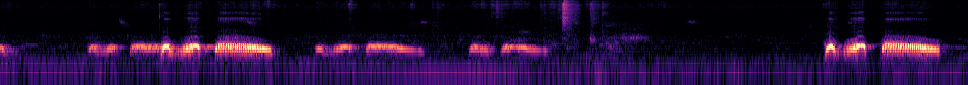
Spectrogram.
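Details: Spotted dove calling, a coo meant for training newly trapped birds; low rolling coo phrases, then a pause, then a final louder phrase, faint low hum behind.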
